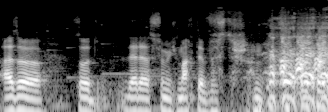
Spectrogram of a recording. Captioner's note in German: Lachen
